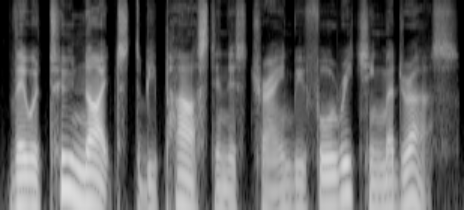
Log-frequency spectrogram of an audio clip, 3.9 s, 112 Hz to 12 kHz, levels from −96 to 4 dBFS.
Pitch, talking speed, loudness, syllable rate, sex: 110 Hz, 200 wpm, -21 LUFS, 5.4 syllables/s, male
